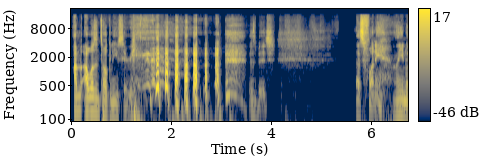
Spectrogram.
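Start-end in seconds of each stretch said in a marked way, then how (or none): 1.3-3.3 loud high laugh; burst of laughter. Real, not acted. After Siri answers him by mistake, laughing out loud. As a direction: crack up at the interruption.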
